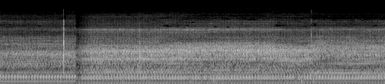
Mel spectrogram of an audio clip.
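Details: Zontes Tiger 125cc Chinese single-cylinder motorcycle, bought as a non-runner, now running with the anti-theft part removed: revs and holds a raspy, mostly steady run but stumbles briefly a couple of times; uneven fuelling suspected, not confirmed.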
